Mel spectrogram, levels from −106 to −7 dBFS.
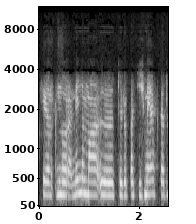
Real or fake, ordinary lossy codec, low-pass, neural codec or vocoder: real; MP3, 64 kbps; 10.8 kHz; none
